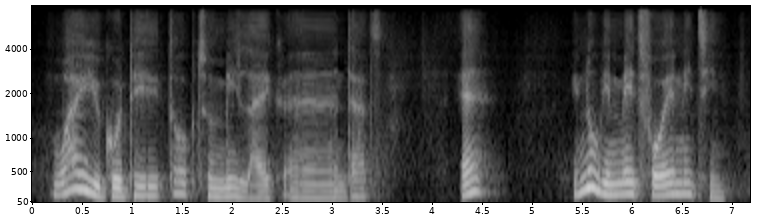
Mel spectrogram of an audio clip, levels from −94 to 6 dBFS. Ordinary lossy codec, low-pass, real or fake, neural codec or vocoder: none; 7.2 kHz; fake; codec, 16 kHz, 0.3 kbps, FocalCodec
